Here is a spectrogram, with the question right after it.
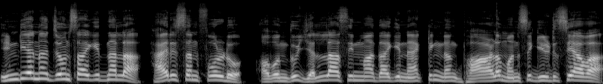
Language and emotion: Kannada, happy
